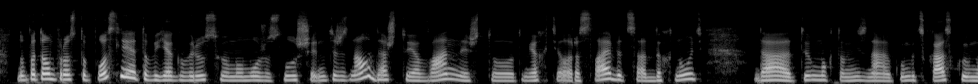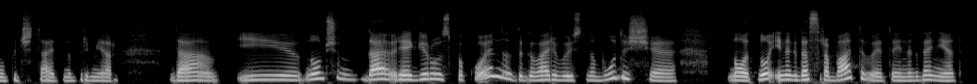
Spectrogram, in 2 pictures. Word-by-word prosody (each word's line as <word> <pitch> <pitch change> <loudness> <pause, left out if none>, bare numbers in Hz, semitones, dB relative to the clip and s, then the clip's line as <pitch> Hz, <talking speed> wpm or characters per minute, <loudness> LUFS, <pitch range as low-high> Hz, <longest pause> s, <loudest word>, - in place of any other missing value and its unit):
но 200 +1 -1
потом 240 +1 +5
просто 225 -1 +2
после 340 - +4
этого 235 -8 0
я 200 0 +3
говорю 190 +1 0
своему 185 -4 -3
мужу, 185 -1 -1
слушай, 200 +4 -3
ну, 190 - -3
ты 210 - -2
же 195 - -4
знал, 240 - +2
да, 220 -4 +1
что 215 -2 -6
я 175 -1 +1
в 165 - -7
ванной, 195 +1 +1
что, 170 -1 -4
там, 175 - -11
я 180 +1 0
хотела 185 -2 -4
расслабиться, 215 +5 +1
отдохнуть. 200 +8 -1 0.5
Да, 190 -2 +4
ты 205 - 0
мог, 205 -2 -3
там, 175 -1 -3
не 185 - -2
знаю, 170 -2 -2
какую-нибудь 185 +3 -4
сказку 185 +2 0
ему 175 -2 0
почитать, 165 0 -5
например. 170 +1 -4 0.5
Да, 90 -1 +1 0.2
и 210 0 -1
ну, 240 - +3
в - - +4
общем, 265 -5 -6
да, 235 +2 +5
реагирую 230 +3 +3
спокойно, 270 - 0
договариваюсь 200 0 0
на 195 - -4
будущее. 195 - -2 0.5
Но, 190 - +1
вот, 180 -2 +3
но 235 +3 +6
иногда 215 0 +3
срабатывает, 210 - 0
а 185 - 0
иногда 180 +4 -1
нет. 175 -3 -2
200 Hz, 170 wpm, -22 LUFS, 180-220 Hz, 0.5 s, но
